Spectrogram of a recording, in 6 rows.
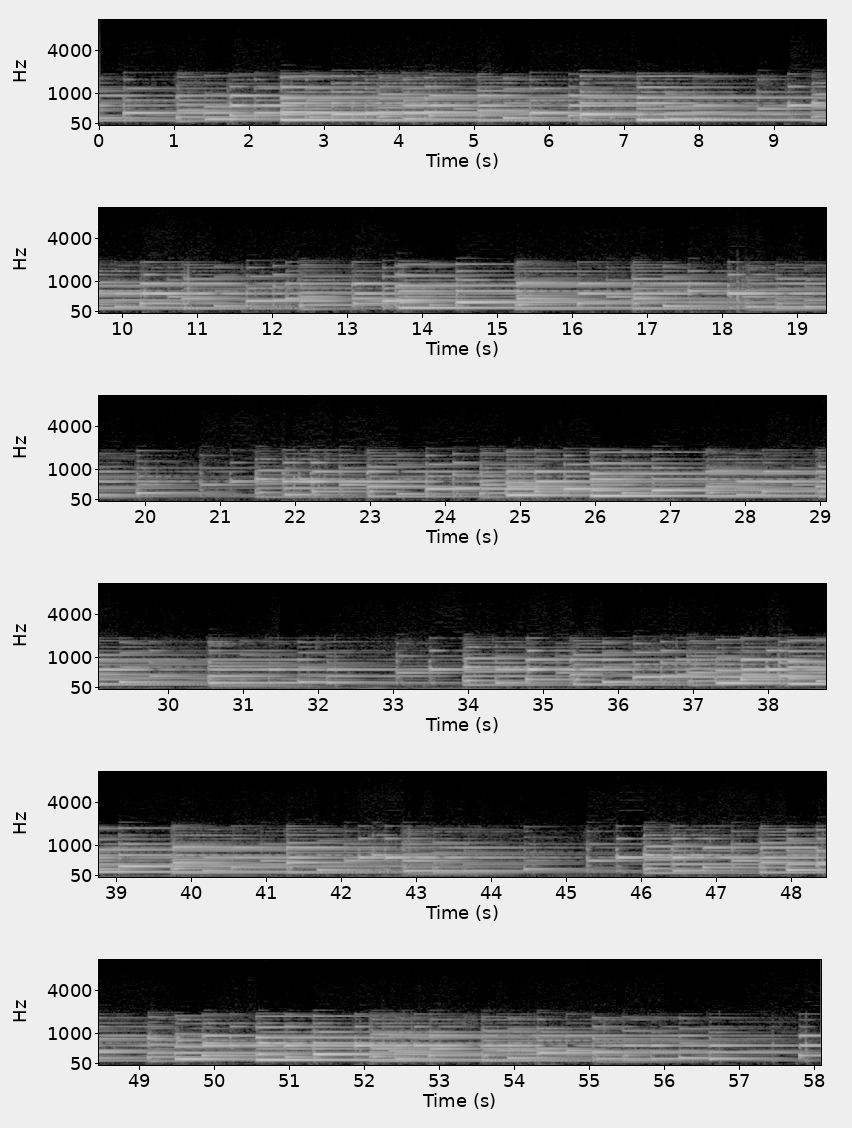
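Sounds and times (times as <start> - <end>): slow gentle piano music: 0.0 - 58.0.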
